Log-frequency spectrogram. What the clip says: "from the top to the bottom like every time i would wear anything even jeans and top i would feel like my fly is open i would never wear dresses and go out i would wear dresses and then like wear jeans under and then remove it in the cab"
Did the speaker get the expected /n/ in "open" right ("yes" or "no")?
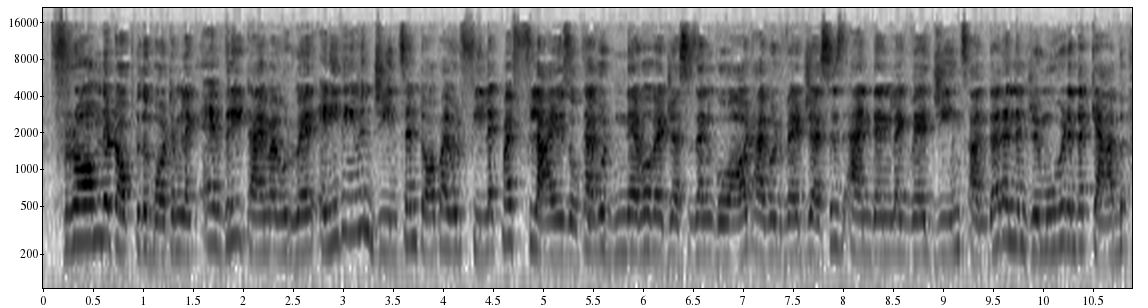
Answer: no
